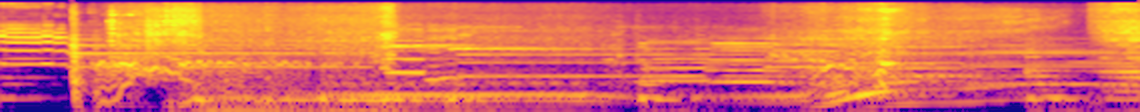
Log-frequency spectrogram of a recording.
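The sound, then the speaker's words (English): Engine of a yellow Volkswagen Beetle driving away, a low rumbling motor that swells and fades beneath sustained orchestral music. “Herbie flicks his headlamps at the yellow bug. Sally climbs into it and drives away.”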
